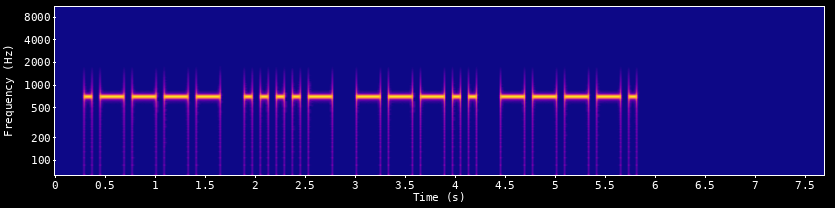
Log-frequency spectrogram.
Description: Morse code, heard as a keyed tone, about 15 wpm, 700 Hz. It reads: 1489
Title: CWT Exchange 15wpm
